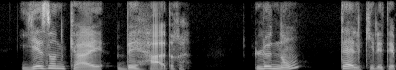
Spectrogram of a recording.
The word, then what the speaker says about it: Yezonkai Behadr: de temouine au conquérant le nom du père de genjiskanan est un mot qui ne peut pas être prononcé exactement en anglais il sonnait quelque chose comme cela yzonkaai behadre le nom tel qu'il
